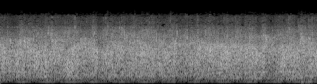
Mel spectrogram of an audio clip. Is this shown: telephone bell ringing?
no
